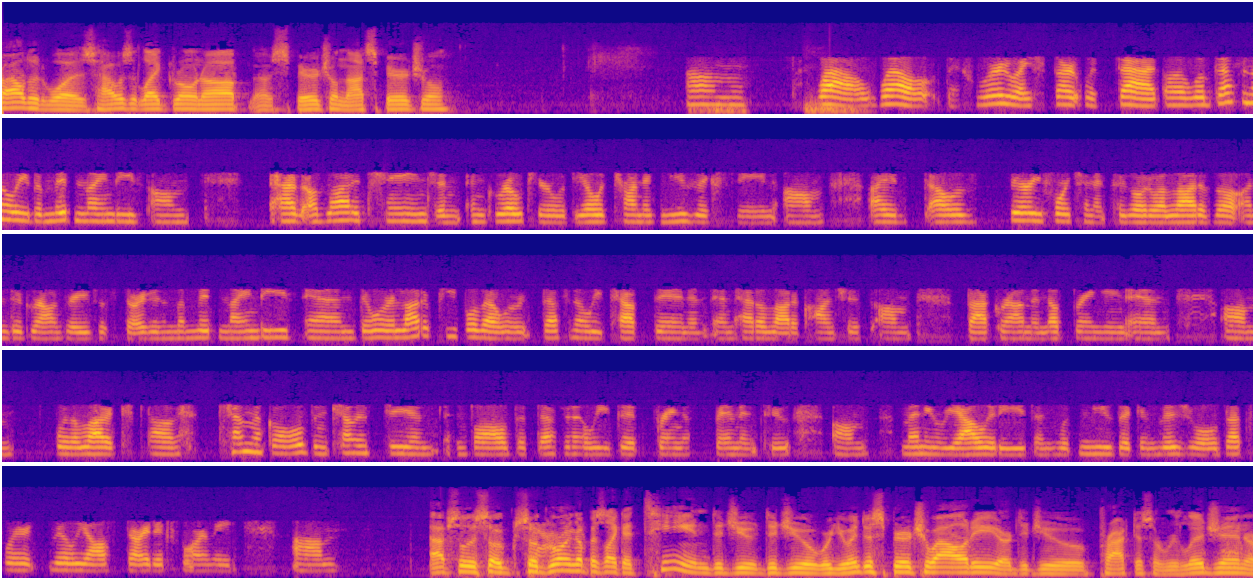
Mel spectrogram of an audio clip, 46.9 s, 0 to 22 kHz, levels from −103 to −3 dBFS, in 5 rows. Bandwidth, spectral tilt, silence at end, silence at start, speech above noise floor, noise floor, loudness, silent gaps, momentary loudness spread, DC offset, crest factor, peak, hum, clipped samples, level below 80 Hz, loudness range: 9.2 kHz; -7 dB/octave; 0 s; 0 s; 43 dB; -65 dBFS; -22 LUFS; none; 15 LU; under 0.1%; 22 dB; 0 dBFS; none; under 0.1%; -58 dBFS; 8 LU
